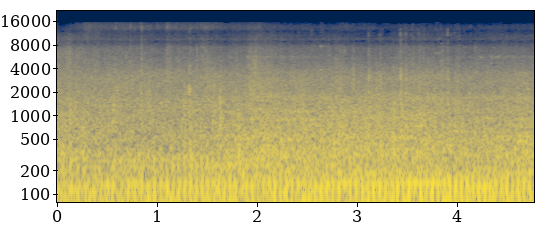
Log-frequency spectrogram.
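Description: Vehicle driving on a rough, unpaved road: steady engine and road rumble with wind noise on the microphone.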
